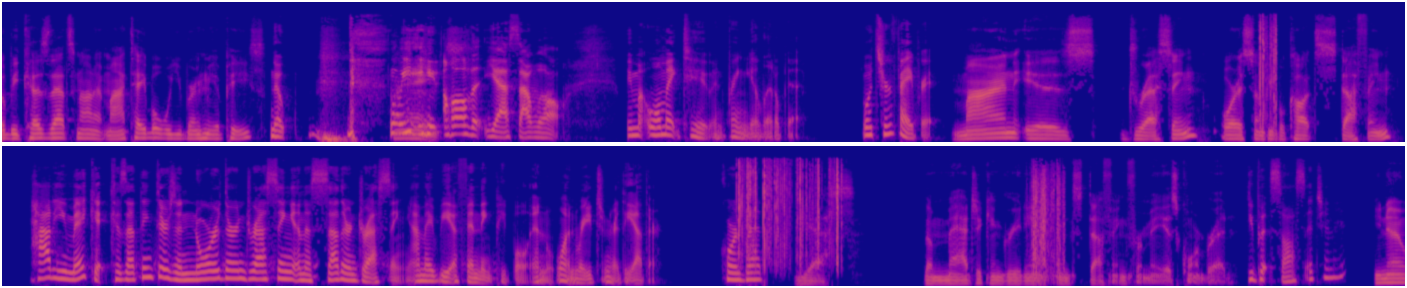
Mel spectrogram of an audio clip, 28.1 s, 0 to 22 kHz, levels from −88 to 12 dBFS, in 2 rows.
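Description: Cable scratch noise breaks in three times: 12.57 to 12.75 s, between "is dressing or as" and "call it stuffing"; 21.37 to 22.44 s; and 24.27 to 24.66 s, just before "stuffing for me is". Each is a rough rustling scratch about as loud as the speech, likely from a worn cable or connector being moved.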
